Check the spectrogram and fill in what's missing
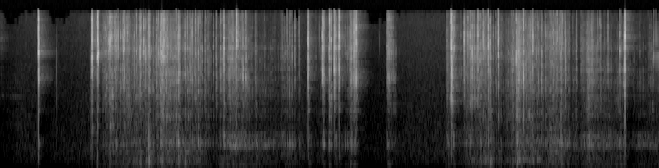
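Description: Small metal stars on a black star-shaped magnetic base are pressed and lifted by a fingertip with a long nail. This produces quiet, bright clicks and clinks in short irregular bursts, with a few sharper snaps standing out. Each tap dies away almost instantly, with brief silent gaps between bursts.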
